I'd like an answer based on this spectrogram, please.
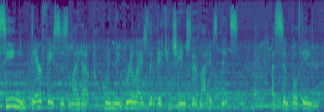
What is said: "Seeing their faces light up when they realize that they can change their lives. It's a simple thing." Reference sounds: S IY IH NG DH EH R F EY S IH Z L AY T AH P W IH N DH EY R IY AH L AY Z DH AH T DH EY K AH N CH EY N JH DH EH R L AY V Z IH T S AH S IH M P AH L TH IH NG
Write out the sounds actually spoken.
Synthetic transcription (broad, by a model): S IY IH NG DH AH R F EY S IH Z L AY T AH P W IH N DH EY R IY AH L AY Z DH AH T DH EY K N CH EY N JH DH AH R L AY V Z IH T S AH S IH M P L TH IH NG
